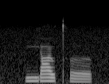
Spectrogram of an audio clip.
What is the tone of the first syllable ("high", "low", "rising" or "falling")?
high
